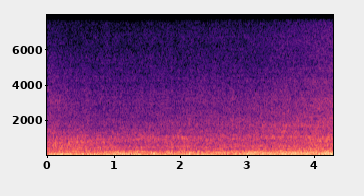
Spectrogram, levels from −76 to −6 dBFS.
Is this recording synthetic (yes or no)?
yes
